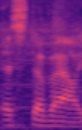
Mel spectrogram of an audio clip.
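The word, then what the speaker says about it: Estêvão: How do you pronounce this guy's name again? Or Liverpool. Who's the Liverpool guy? Estevao? Estevao, yeah.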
